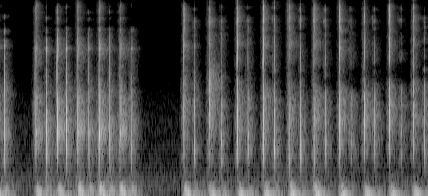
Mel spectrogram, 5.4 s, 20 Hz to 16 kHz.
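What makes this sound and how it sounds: A GMK67 65% mechanical keyboard with a black case, white PBT plastic keycaps and a knob is tapped by fingertips, mostly with one hand and sometimes with two. Quick, bright clacks with a low thump beneath each arrive in an uneven rhythm, broken by a short silence before the taps resume.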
